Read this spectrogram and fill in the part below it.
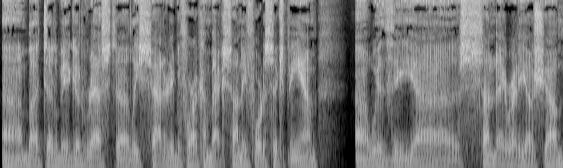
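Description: A radio talk show host, who is losing his voice, talking in an emphatic, ranting way that climbs high when he gets worked up. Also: monotone, normal speed, gravelly, a bit bright, husky. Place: radio studio. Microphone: studio microphone.

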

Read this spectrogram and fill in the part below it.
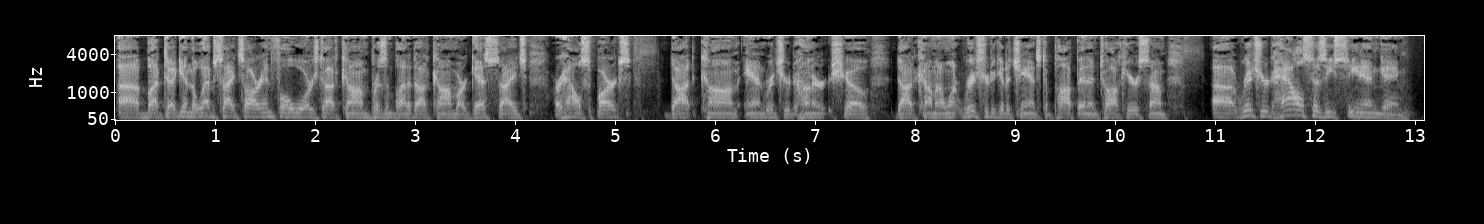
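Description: A man hosting a talk radio show, with a deep, gravelly voice and a fast, emphatic way of talking. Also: fairly even intonation, pushed and bright, no room sound, clean studio sound.

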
